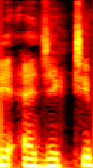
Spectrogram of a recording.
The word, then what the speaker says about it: adjective: इसको एडजेक्टिव पढ़ते हैं बट एडजेक्टिव है डी को साइलेंट पढ़ते हैं इसलिए बोलेंगे एडजेक्टिव okay एडजेक्टिव what is एडजेक्टिव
